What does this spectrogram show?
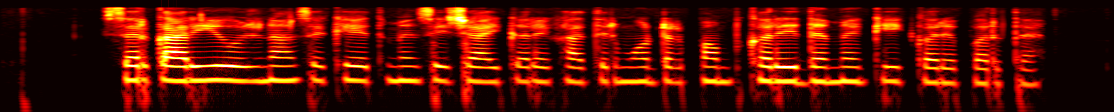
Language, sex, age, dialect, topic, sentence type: Magahi, female, 18-24, Southern, agriculture, question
